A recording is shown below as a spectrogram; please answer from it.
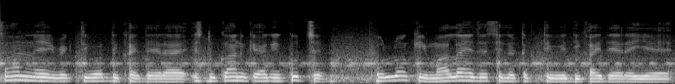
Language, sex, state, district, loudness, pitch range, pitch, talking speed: Hindi, male, Rajasthan, Bikaner, -11 LUFS, 140-165 Hz, 155 Hz, 205 wpm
